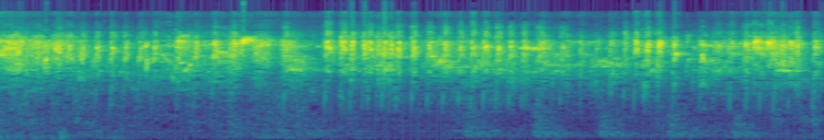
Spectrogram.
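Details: Budgerigar flock giving continuous fast high chirping and warbling, loud and steady, with quick pulsing bursts throughout.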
